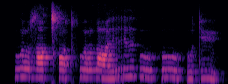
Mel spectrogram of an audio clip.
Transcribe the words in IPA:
uː zˤ ɪ ǀʰ ɔ tʰ uː ðˤ ɨː r ɨː ʔ uː h uː h u t y

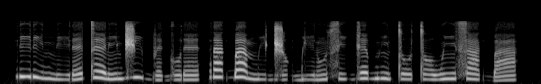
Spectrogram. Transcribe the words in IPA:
ɾ i˦ ɾ i˧ n i˨ ɾ ɛ˨˦ t ɛ˦˨ ɾ ĩ˨˦ d͡ʒ i˦˨ b ɛ˨ ɡ o˧ ɾ ɛ˧ | ɾ a˦ ɡ͡b a˦˨ m i˨ d͡ʒ ɔ˨ ɡ͡b i˨ ɾ ũ˧ s i˧ ɡ ɛ˦ b ĩ˦˨ t o˧ t ɔ˧ w ĩ˦ s a˦˨ ɡ͡b a˨˦

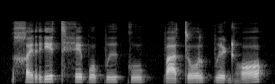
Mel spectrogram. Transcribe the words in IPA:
χ e r ɾʲ e t h e p o p ɨ k u pː a t o l p ɨ ɖʱ ɔ

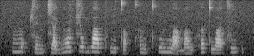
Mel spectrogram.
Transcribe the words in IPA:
m ɔ̃˦ p̚ t͡s e˧ n t͡ɕ a˧ j ŋ ɔ̃˦ t͡ɕ ɔ˦ b w a˦ pʰ i˥˧ t̪ ã˨ p̚ t̪ʰ ə˥˧ ŋ t̪ʰ u˦ n w a˨˩ m a˧ w h ə˦ t̪ w a˧ t͡s i˦ ʔ

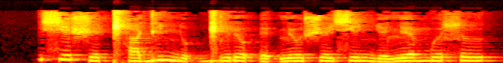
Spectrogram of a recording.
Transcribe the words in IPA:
ɕ e˦ ʃ e˨ ǁʰ a˨ ɡʲ ɯ˦ ɲ o˨ ʔ ɡ͡ǁ ɯ˦ ɾʲ o˦ ʔ e˨ ʔ lʲ o˦ ʃ e˦ ɕ e˦ ɲ e˨ lʲ ɛ˦ m ɯ˦ ɬ ɯ˦

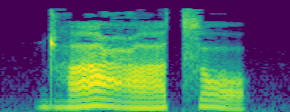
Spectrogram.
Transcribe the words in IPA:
ɖʱ a ʕ a t͡s ɔ

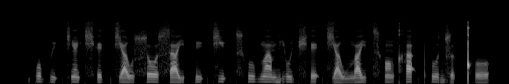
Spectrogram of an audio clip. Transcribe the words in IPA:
p o˥˧ p i˨ ʔ t͡ɕ ã˦ t͡ɕʰ e˨ k̚ ɕ a˨˩ w s o˥˧ s a˧ j h i˦ ʔ t͡ɕ i˦ ʔ t͡sʰ u˦ b ã˥˧ b j u˥˧ t͡ɕʰ e˨ ʔ t͡ɕ a˨˩ w m a˥˧ j t͡sʰ ɔ̃˧ kʰ a˦ ʔ pʰ u˥˧ d͡z o˨ t̚ kʰ o˨˦

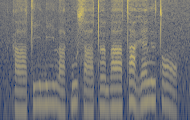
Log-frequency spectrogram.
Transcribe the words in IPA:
k aː˨ t iː˧ n iː˧ l a˨ k͡p u˧ s aː˨ t ã˧ b aː˧ t a˦˨ ɣ ɛ˦ l ɨ˦ t ɔ˦˨

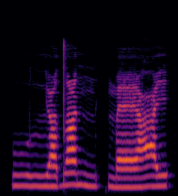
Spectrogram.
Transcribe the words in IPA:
uː lː y dˤ iː nː e k m æː ʕ e

